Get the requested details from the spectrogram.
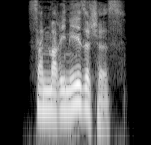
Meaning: strong/mixed nominative/accusative neuter singular of san-marinesisch
- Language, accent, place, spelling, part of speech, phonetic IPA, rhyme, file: German, Germany, Berlin, san-marinesisches, adjective, [ˌzanmaʁiˈneːzɪʃəs], -eːzɪʃəs, De-san-marinesisches.ogg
